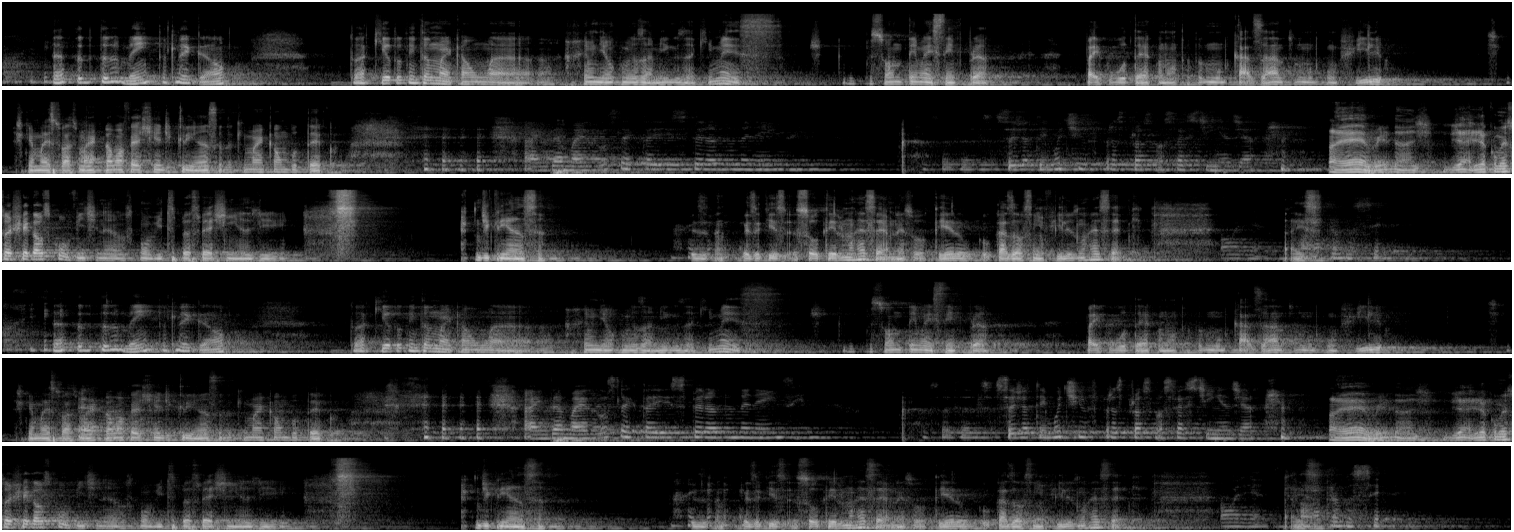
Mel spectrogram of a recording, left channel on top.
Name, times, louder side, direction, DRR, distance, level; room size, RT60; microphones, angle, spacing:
voice 1, 0.0-0.7 15.9-16.4 18.9-23.1 24.3-28.0 36.9-37.1 37.4-37.5 42.4-44.0, right 2 dB, 65° right, 5 dB, 1.9 m, -35 dB
voice 2, 0.5-2.3 2.5-3.0 3.3-7.8 8.1-9.9 10.4-10.5 10.8-13.9 14.7-15.0 15.2-19.1 20.6-20.8 24.2-24.3 28.4-33.8 34.9-35.6 37.1-42.3 43.1-43.4, left 2 dB, 45° left, 11 dB, 1.0 m, -25 dB
29.5 x 15.5 x 10.0 m, 2.5 s
head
